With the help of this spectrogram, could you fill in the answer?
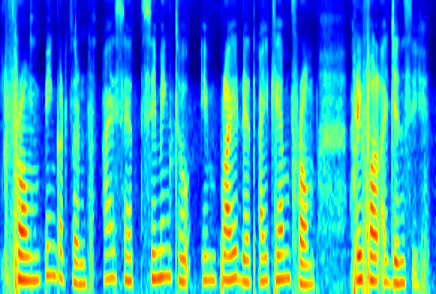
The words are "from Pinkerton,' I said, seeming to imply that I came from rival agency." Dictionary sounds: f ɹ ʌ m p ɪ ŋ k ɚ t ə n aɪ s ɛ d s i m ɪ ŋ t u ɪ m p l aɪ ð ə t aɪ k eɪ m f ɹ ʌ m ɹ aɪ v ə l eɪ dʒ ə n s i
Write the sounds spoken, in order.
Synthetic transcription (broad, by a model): f ɹ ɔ m p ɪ ŋ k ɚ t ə n aɪ s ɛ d s i m ɪ ŋ t u ɪ m p l aɪ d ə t aɪ k eɪ m f ɹ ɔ m ɹ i f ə l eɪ dʒ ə n s i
